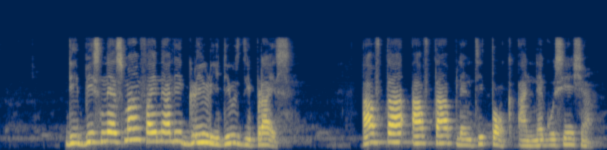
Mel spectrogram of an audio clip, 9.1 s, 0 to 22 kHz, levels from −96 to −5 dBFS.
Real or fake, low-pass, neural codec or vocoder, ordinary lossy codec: real; none; none; none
